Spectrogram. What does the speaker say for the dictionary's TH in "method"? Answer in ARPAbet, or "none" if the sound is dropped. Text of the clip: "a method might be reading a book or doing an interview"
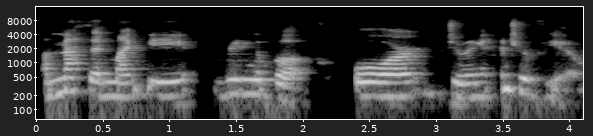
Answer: TH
